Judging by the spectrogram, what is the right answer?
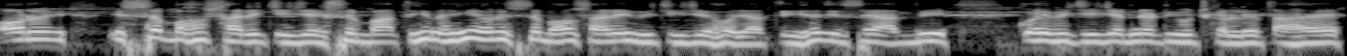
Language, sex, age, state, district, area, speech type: Hindi, male, 45-60, Uttar Pradesh, Lucknow, rural, spontaneous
